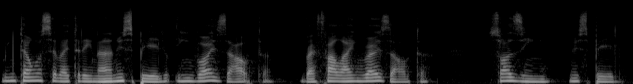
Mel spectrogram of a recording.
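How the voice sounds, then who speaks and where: A young man presenting a self-help lesson in a calm, casual way, often repeating and rephrasing as he goes. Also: mid-range voice, normal speed. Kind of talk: casual instructional talk.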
